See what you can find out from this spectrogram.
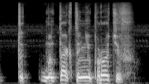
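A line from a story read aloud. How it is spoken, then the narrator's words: Plain. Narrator (Russian): ответил Гена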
